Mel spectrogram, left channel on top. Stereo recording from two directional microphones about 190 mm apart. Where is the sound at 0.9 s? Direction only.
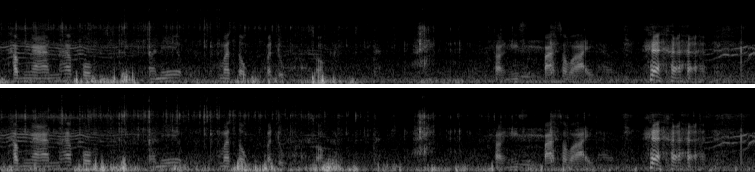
40° right (ahead or behind).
